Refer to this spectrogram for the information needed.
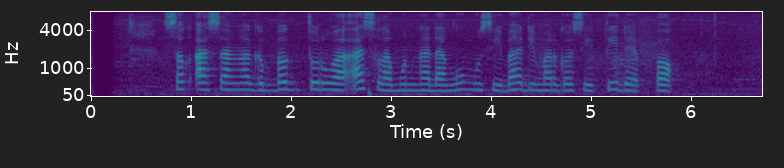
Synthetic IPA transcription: sɔkasaŋaɡəbəɡ̚t̪uɾuwaʔaslamunŋadaŋumusibahdimarɡɔsit̪idɛpɔk̚

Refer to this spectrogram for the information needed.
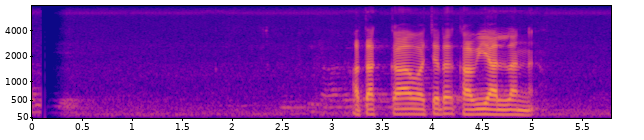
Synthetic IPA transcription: at̪akːaːʋat͡ʃəɾəkaʋijalːanːə

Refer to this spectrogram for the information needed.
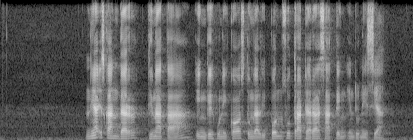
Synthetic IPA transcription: niaʔiskandard̪̥i̤nat̪aiŋɡɪhpunikɔsə̥t̪uŋɡalipʊnsut̪ɾad̥a̤ɾasakɪŋind̪onesia̰

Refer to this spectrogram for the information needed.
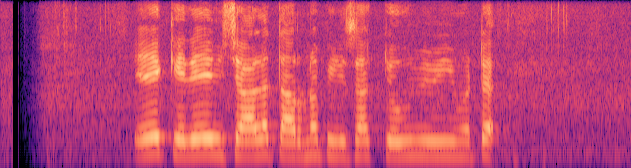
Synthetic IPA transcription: eːkeɾeːʋiʃaːlət̪aɾunəpiɾisakjoʋiʋiʋiːməʈə

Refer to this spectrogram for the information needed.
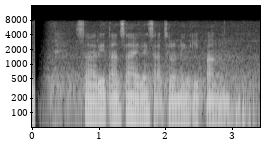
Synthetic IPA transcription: saɾit̪ansaɦelɪŋsa̰ʔd̥ʒ̥ɾo̤nɪŋipaŋ

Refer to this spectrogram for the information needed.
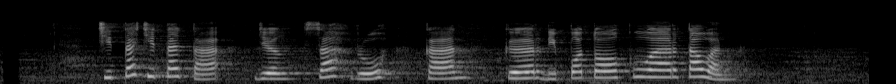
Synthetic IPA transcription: t͡ʃit̪at͡ʃit̪at̪aʔ | d͡ʒɨŋsahruhkankərdipɔt̪ɔkuart̪awan

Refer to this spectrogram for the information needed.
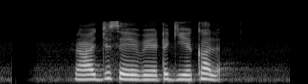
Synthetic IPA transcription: raːd͡ʒjəseːʋejəʈəɡijəkalə

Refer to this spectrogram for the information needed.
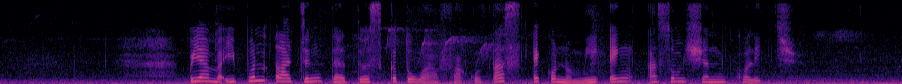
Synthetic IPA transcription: piambaʔipʊnlad̥ʒ̥əŋd̪̥ä̤d̪̥ɔ̤skət̪uwafakult̪asʔekonomiɪŋʔasumʃiənkʰɔlɪ̥d͡ʒ

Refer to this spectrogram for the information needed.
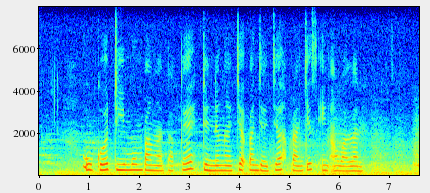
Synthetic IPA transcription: ʔuɡ̥ɔ̤d̪̥i̤mumpaŋat̪aked̪̥ə̤nəŋːḁʒ̥a̤ʔpaɲd͡ʒa̤̥ʒ̥a̤hpɾaɲt͡ʃɪsɪ̰ŋʔa̰walan

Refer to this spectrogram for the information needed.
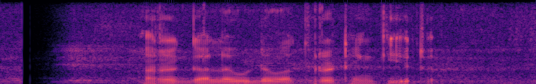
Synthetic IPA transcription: aɾəɡalɐʋuɖəʋɐt̪uɾəʈɛŋkijə̰ʈə

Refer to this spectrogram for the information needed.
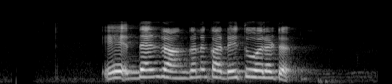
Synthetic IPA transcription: eːd̪ɛnraŋɡənəkaɖeːt̪uələʈə

